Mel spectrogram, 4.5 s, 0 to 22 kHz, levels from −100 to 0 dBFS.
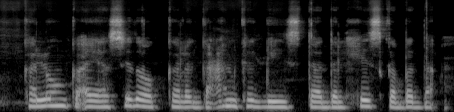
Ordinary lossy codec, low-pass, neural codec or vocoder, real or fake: none; none; vocoder, 44.1 kHz, 128 mel bands, Pupu-Vocoder; fake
